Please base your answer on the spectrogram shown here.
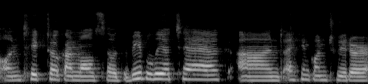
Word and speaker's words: Bibliothèque: I am the Bibliothèque. That's how it's pronounced. I've been told like Bibliothèque and lots of things.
